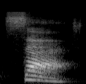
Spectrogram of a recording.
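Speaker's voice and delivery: said as one short syllable, "sed"; pronunciation of said. Shown as a demonstration. Teacher modelling the irregular past form, said pronounced "sed". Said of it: "발음".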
